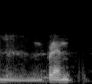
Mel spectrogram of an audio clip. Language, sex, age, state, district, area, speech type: Telugu, male, 18-30, Telangana, Warangal, urban, conversation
